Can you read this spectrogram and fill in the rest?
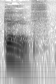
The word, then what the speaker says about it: Qaf: And that rhymes with qaf. So every time I say 50, you should think half and then qaf.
